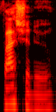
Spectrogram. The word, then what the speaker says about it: Fashanu: I don't know Olu fashanu fashanu is how it's pronounced is not Malachi Cory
